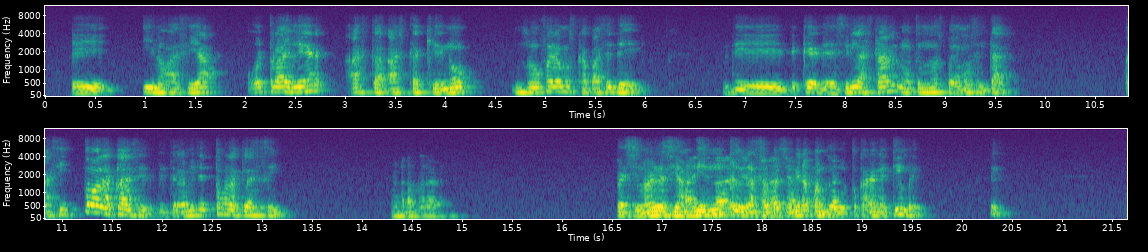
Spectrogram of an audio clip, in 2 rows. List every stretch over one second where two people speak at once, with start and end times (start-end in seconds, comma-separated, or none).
17.2-18.8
